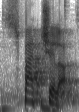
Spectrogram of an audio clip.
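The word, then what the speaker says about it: spatula: That's the right way to pronounce it, ஸ்பேச்சுலா.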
